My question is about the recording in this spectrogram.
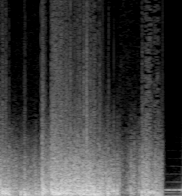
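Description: Loud, rough rumbling storm noise recorded outdoors on a phone, the thunder and wind of an approaching storm cloud; it drops away about one and a half seconds in and cuts off suddenly at the end.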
